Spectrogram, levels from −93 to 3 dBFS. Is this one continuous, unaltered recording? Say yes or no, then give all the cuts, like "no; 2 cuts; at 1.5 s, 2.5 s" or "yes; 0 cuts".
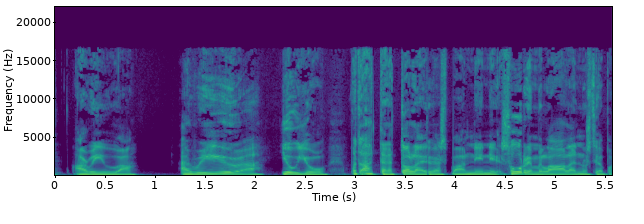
no; 1 cut; at 3.7 s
